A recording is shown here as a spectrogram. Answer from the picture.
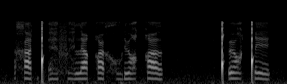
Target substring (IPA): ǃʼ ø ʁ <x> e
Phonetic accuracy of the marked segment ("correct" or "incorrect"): incorrect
